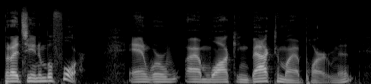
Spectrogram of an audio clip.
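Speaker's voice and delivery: normal talking voice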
